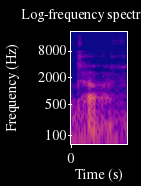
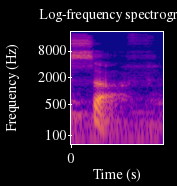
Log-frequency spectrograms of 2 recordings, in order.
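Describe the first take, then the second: First: The letter name begins with a t sound. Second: The letter name begins with an s sound. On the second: "in the other pronunciation, it's a s"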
